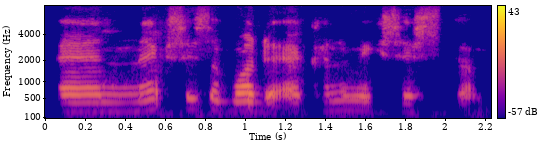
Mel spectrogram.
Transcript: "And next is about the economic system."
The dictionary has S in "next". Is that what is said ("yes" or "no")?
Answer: yes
